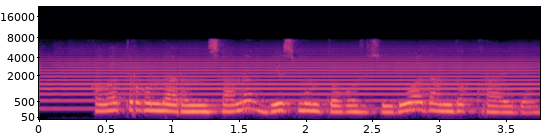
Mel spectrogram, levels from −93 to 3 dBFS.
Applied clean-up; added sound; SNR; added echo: none; Trumpet; 6 dB; none.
